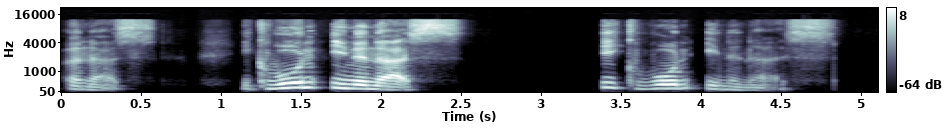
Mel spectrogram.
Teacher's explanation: mais en fait je ne prononce pas la h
